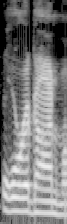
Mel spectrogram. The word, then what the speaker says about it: Oregon: Someone saying they liked the show, but I was pronouncing Oregon wrong. Apparently it's Oregon. If so, I've been saying it wrong my entire life. I posted on Twitter. Some people said I was saying it wrong. Some said I was saying it right. So I might just alternate. I might just say Oregon, Oregon.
